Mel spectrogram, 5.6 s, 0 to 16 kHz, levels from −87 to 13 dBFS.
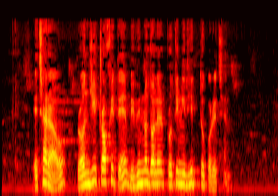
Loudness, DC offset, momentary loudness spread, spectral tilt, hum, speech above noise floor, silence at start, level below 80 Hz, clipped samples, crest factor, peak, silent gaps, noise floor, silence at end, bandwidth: -21 LUFS; under 0.1%; 11 LU; -5 dB/octave; none; 39 dB; 0.65 s; -54 dBFS; under 0.1%; 20 dB; -2 dBFS; none; -59 dBFS; 1 s; 11.5 kHz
